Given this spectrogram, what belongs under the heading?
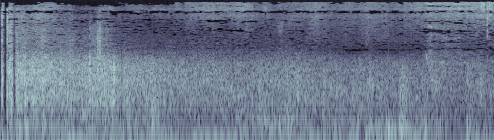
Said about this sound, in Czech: Ukrajinske vojne pozicije i infrastrukturu širom zemlje juče je pogodila prva serija ruskih raketa i vazdušnih napada.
